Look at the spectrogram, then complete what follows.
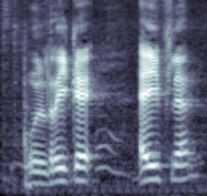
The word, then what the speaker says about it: Ulrike Eifler: Y le vamos a dar paso a, que me voy a aprender el nombre, Ulrike Eifler, de IG Metall, del Sindicato Metalúrgico Alemán. Ja, perfekt ausgesprochen.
